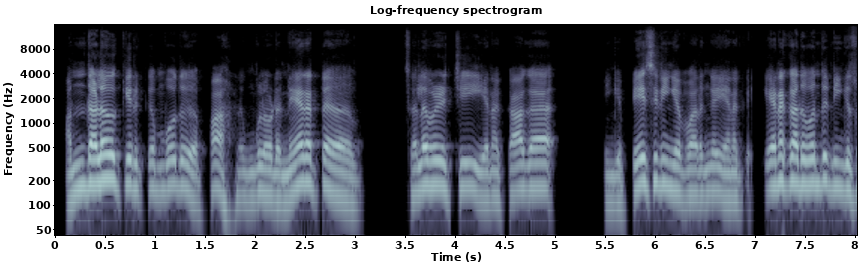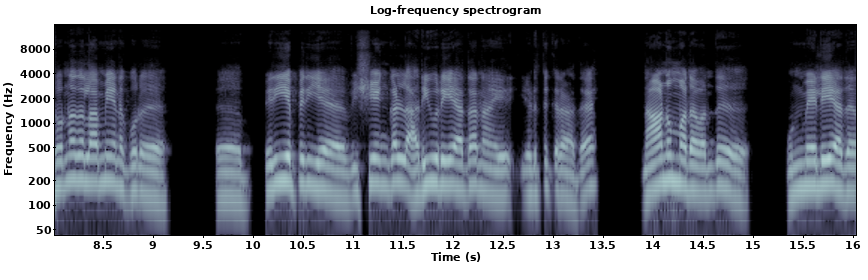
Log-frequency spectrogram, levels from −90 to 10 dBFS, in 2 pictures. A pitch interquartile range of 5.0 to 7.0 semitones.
No: average, 3.9 semitones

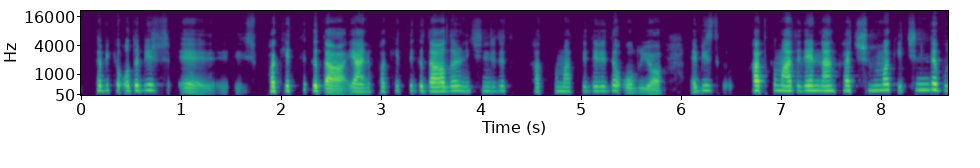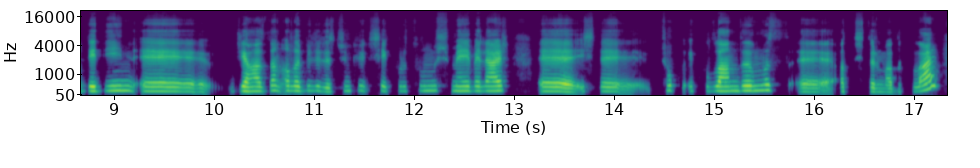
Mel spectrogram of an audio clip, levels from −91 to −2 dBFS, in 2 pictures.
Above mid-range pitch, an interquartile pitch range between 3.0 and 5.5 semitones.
No: high, 220 Hz; narrow, 2.4 semitones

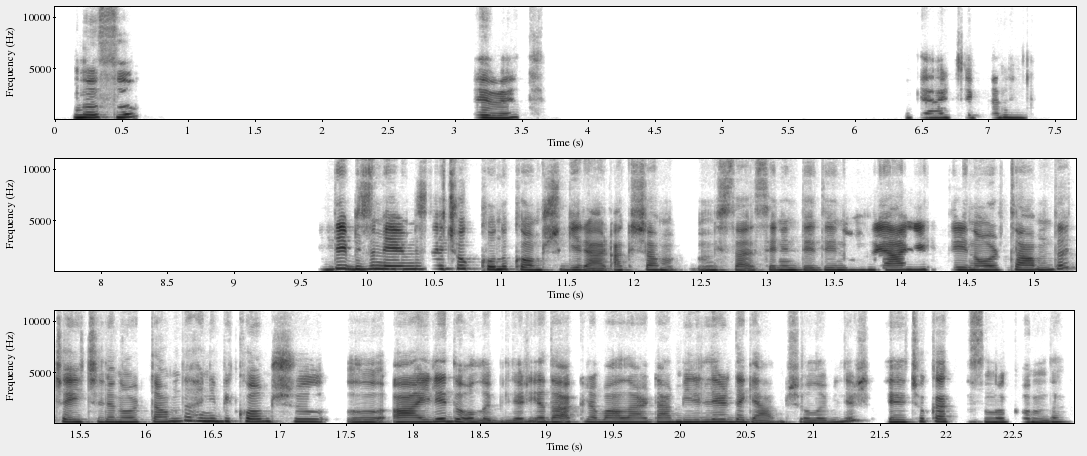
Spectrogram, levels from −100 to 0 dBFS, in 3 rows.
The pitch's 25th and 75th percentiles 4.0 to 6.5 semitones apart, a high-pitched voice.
No: average, 3.6 semitones; high, 215 Hz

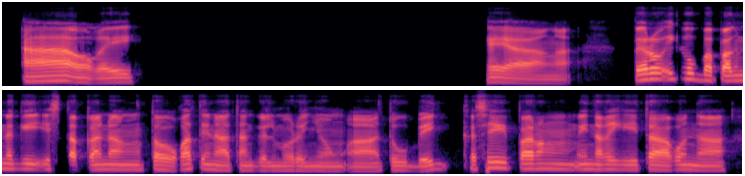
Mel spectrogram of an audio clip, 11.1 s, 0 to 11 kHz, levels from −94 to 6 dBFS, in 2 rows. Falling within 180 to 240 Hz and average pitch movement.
No: low, 135 Hz; average, 4.1 semitones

